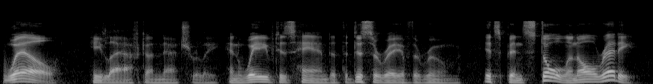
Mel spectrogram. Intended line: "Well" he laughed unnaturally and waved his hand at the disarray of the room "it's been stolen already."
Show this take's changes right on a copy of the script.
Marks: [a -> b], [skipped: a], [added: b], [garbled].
"Well" he laughed unnaturally and waved his hand at the disarray of the room "it's been stolen already."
